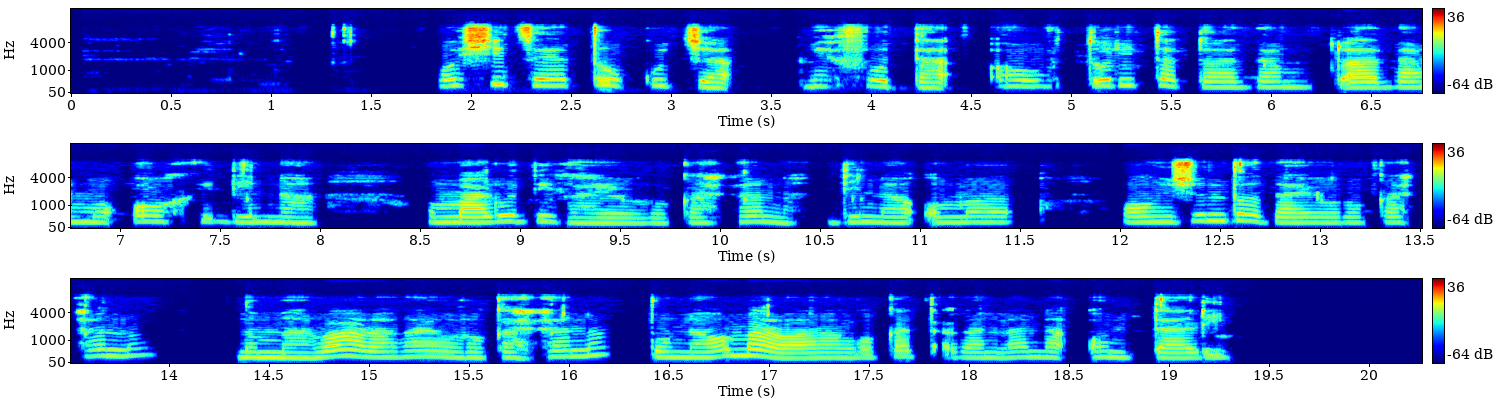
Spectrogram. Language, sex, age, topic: Oshiwambo, female, 25-35, agriculture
